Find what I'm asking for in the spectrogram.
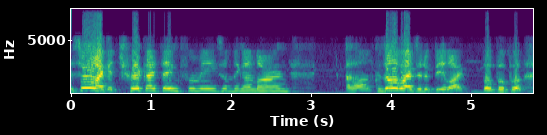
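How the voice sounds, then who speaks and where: A woman speaks at a fairly quick pace in a fairly high voice with ordinary pitch variation. Noticeable background noise can be heard. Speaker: vlogger. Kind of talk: casual webcam monologue. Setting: home webcam recording. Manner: halting, filler-heavy from childhood stutter; repeats 'you know' as stutter workaround.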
